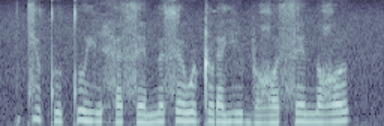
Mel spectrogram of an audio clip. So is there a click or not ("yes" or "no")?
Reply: no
